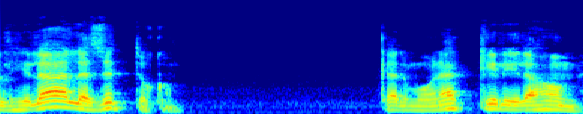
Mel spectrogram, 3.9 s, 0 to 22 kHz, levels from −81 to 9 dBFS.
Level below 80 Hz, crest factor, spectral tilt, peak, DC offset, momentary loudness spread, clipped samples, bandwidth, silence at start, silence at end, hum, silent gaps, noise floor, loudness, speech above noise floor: -58 dBFS; 18 dB; -6 dB/octave; -2 dBFS; under 0.1%; 19 LU; under 0.1%; 10.5 kHz; 0 s; 0 s; none; none; -61 dBFS; -18 LUFS; 43 dB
